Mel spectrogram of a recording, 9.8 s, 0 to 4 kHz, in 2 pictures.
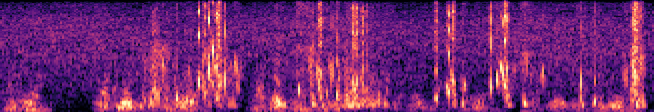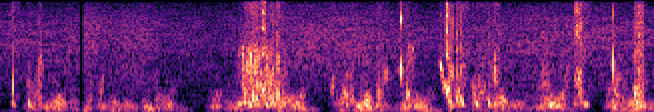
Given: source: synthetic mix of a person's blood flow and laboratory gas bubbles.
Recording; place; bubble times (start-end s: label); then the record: Doppler ultrasound of blood flow; precordium
1.04-1.83 s: bubbles
2.21-2.94 s: bubbles
3.24-3.53 s: bubbles
3.65-4.09 s: bubbles
4.32-4.50 s: bubbles
4.67-4.86 s: bubbles
4.97-5.05 s: bubbles
5.09-5.24 s: bubbles
6.69-7.08 s: bubbles
7.36-7.61 s: bubbles
7.72-7.83 s: bubbles
7.88-8.05 s: bubbles
8.19-8.67 s: bubbles
9.20-9.34 s: bubbles
9.47-9.54 s: bubbles
9.63-9.77 s: bubbles
From the record:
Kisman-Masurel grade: 333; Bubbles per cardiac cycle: rolling drumbeat, 9 or more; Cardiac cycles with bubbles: 50 to 99%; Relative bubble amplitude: loud (0.450 to 0.775); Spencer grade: 3 (all of the cardiac periods contain showers or single bubble signals, but not dominating or overriding the cardiac motion signals); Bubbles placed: only in the low amplitude regions of the cardiac cycle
